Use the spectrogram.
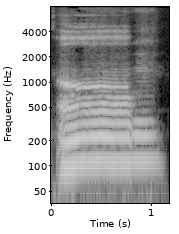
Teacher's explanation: Chữ ô là diphthong là hai nhịp, cho nên chúng ta phải đọc kéo dài chữ ô trước rồi chúng ta đóng chữ ô lại.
